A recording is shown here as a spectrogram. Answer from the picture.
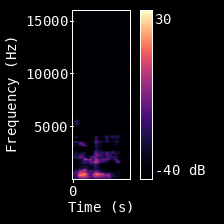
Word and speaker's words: Jorge: uh george mosby doll it's not george jorge yeah so but everybody calls them george because it's spelled like that but it's weird in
